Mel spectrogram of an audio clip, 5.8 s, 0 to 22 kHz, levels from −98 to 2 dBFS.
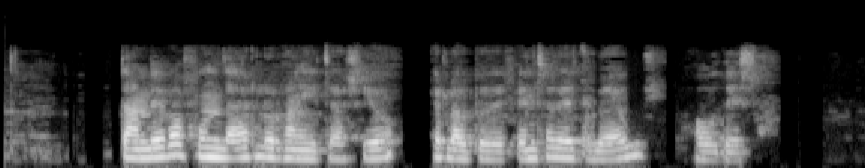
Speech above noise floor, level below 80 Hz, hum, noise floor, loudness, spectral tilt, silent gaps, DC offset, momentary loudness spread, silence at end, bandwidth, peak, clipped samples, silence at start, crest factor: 32 dB; -62 dBFS; none; -50 dBFS; -19 LUFS; -7 dB/octave; 2.74-2.86 s; under 0.1%; 12 LU; 0.75 s; 8 kHz; -2 dBFS; under 0.1%; 0.8 s; 18 dB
